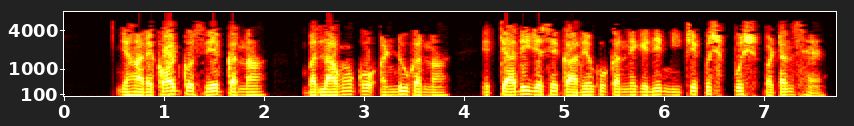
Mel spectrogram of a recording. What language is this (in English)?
Hindi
